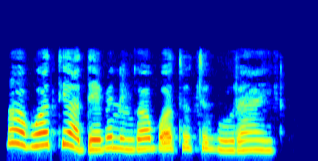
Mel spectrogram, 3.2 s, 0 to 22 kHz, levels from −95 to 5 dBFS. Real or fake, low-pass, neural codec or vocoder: real; 7.2 kHz; none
